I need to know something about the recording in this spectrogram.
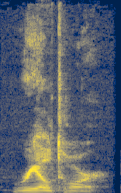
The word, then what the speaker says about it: Realtor: Realtor.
